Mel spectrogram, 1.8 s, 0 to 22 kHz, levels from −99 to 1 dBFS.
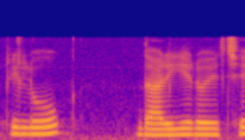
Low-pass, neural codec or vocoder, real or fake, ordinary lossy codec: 7.2 kHz; none; real; none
